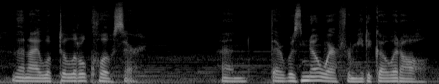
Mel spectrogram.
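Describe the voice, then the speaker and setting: A detached young woman from a fantasy game, voiced by an actress. Her voice sits a little low and stays calm and quiet. She speaks in measured, reflective phrases. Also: over music, natural voice. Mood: wistful. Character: aloof, lonely young woman exorcist. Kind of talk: game voice acting.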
